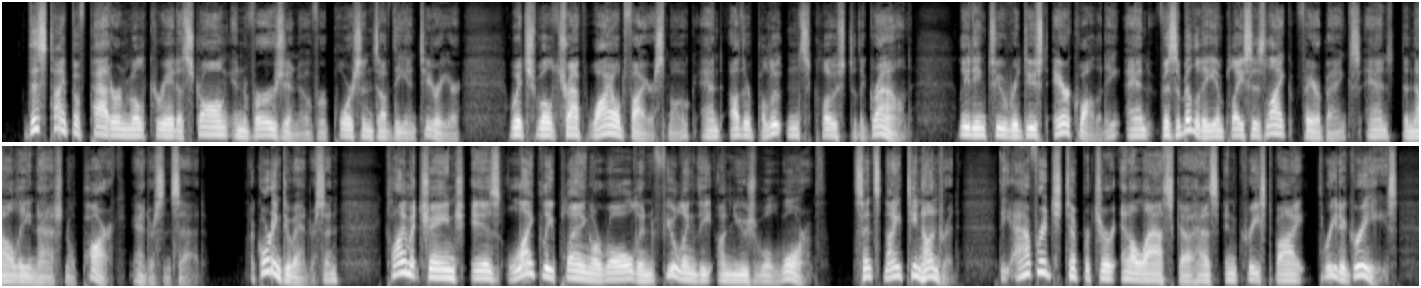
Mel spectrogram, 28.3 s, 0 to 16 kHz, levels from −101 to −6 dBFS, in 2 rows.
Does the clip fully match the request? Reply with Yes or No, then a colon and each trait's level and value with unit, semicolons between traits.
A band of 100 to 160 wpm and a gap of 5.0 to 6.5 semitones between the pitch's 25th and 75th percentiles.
Yes: average, 150 wpm; average, 5.3 semitones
